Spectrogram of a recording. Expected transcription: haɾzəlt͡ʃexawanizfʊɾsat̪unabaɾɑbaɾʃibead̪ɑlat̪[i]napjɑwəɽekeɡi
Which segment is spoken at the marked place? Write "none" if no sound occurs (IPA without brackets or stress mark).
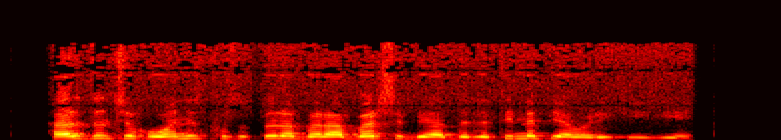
i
